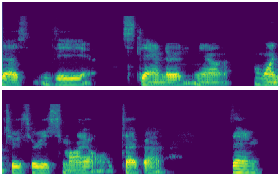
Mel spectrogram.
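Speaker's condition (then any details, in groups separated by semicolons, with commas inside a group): ALS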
